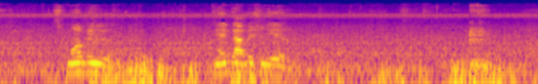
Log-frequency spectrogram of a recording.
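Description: A middle-aged man speaks calmly close by, in short phrases.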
